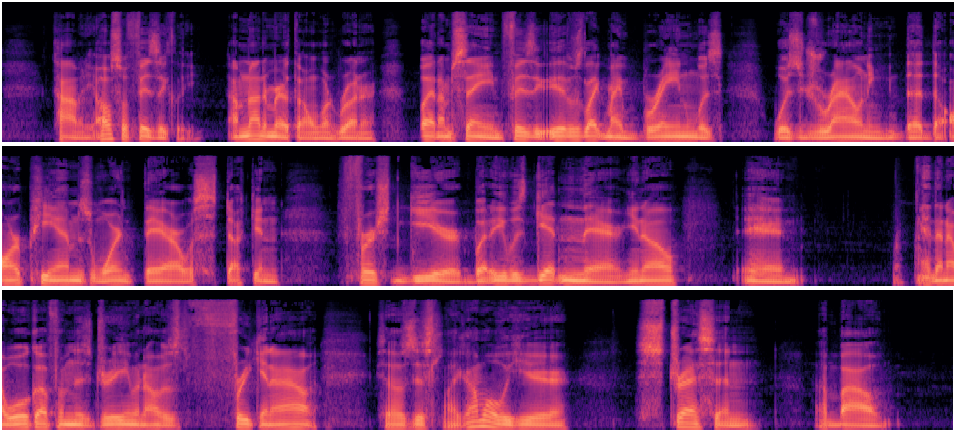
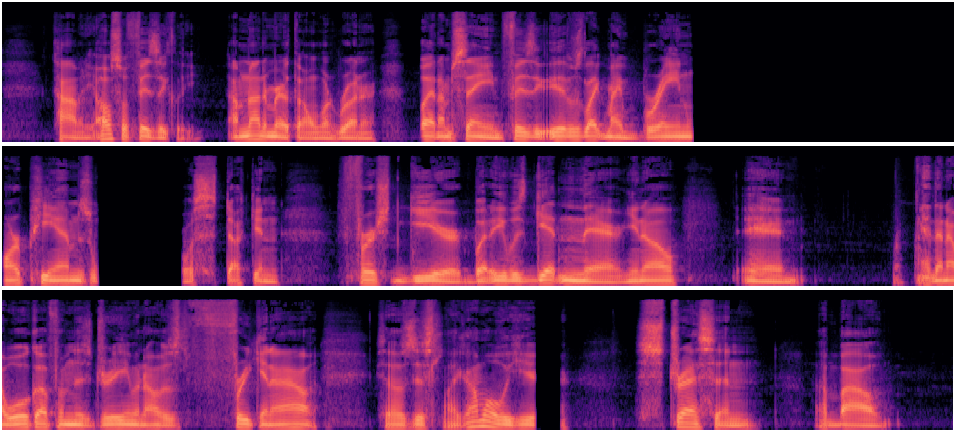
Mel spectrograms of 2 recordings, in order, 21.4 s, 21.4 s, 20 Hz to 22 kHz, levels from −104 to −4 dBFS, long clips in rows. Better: first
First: none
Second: audio cutting out; at 5 s for 2 s, at 8 s for 0.5 s and at 18 s

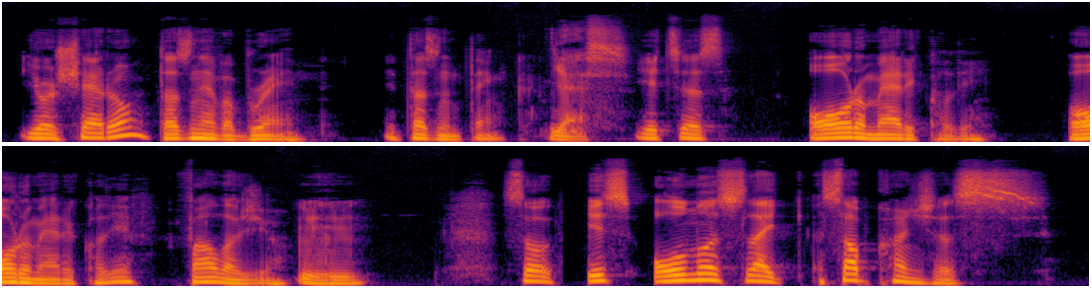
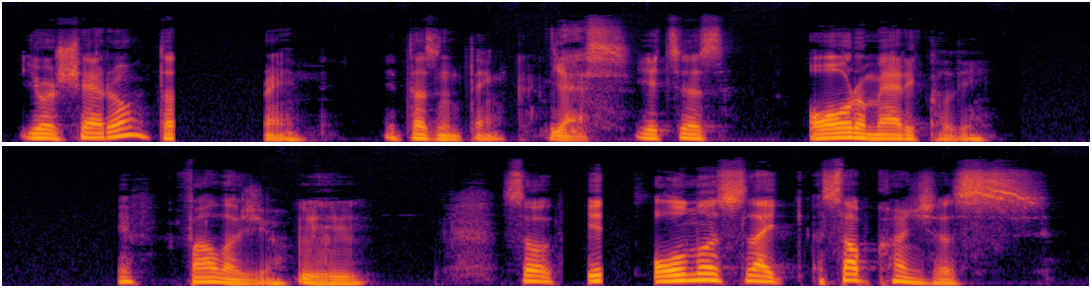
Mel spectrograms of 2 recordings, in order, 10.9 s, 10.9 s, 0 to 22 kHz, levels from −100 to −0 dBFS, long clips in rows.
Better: first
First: none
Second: audio cutting out; at 1 s, at 5 s for 1 s and at 8.5 s

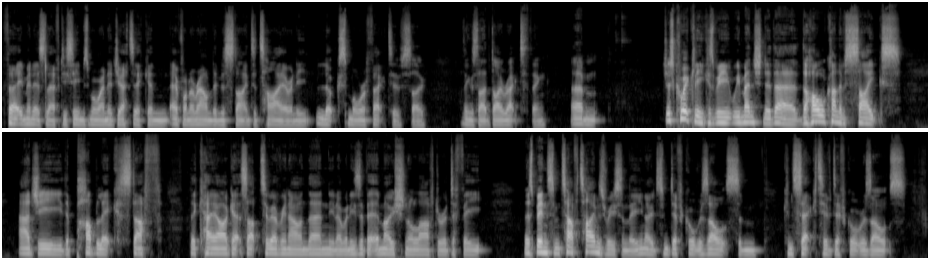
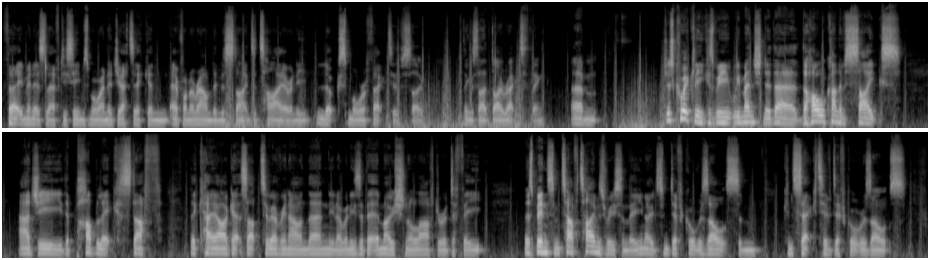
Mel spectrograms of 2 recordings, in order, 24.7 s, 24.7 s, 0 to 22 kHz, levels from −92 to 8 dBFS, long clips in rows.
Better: first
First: none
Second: wind noise on the microphone; occasional gusts; 25 dB below the speech

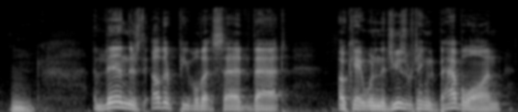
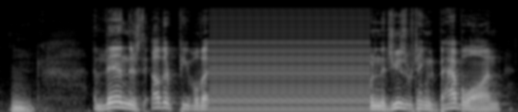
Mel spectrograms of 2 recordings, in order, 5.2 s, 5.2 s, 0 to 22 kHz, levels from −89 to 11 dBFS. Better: first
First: none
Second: audio freezing; at 2 s for 1.5 s

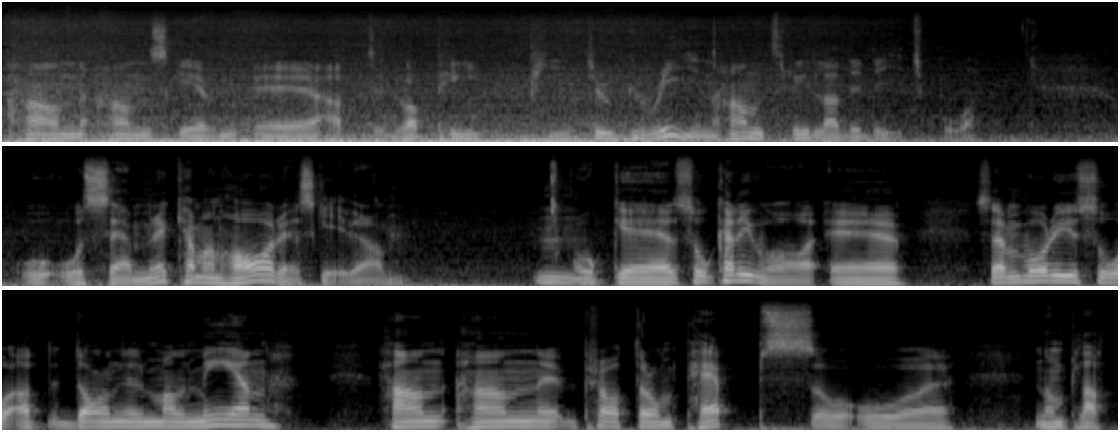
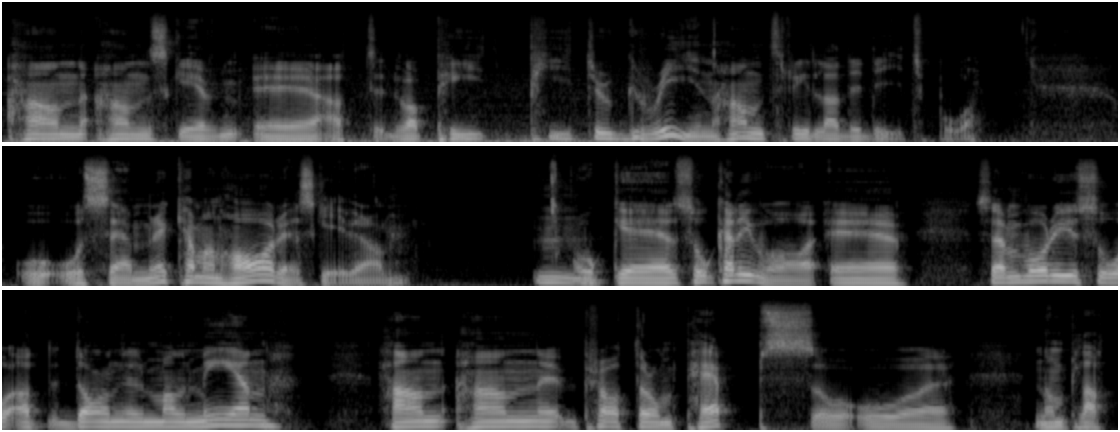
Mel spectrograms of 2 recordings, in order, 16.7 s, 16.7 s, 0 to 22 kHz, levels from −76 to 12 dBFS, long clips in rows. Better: second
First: wind in the background; loud; throughout; 7 dB below the speech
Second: wind in the background; faint; throughout; 25 dB below the speech

